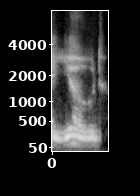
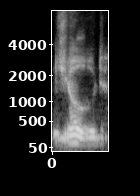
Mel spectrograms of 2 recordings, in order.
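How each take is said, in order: First: The word begins with a Y sound. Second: The word begins with a J sound. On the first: The speaker calls it right. "that begins with a Y" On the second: The speaker calls it wrong. "We don't say"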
